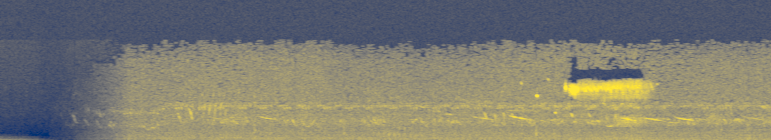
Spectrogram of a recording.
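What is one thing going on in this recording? Waves wash gently against a rocky shore outdoors.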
